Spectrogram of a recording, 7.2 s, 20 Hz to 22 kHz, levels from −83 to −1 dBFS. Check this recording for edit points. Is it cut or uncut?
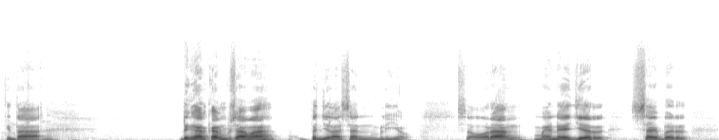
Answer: cut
